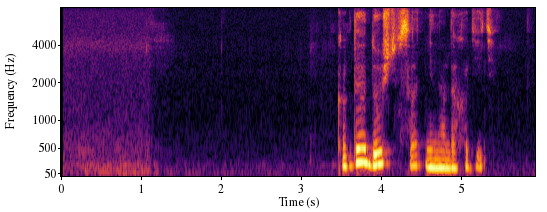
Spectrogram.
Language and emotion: Russian, neutral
